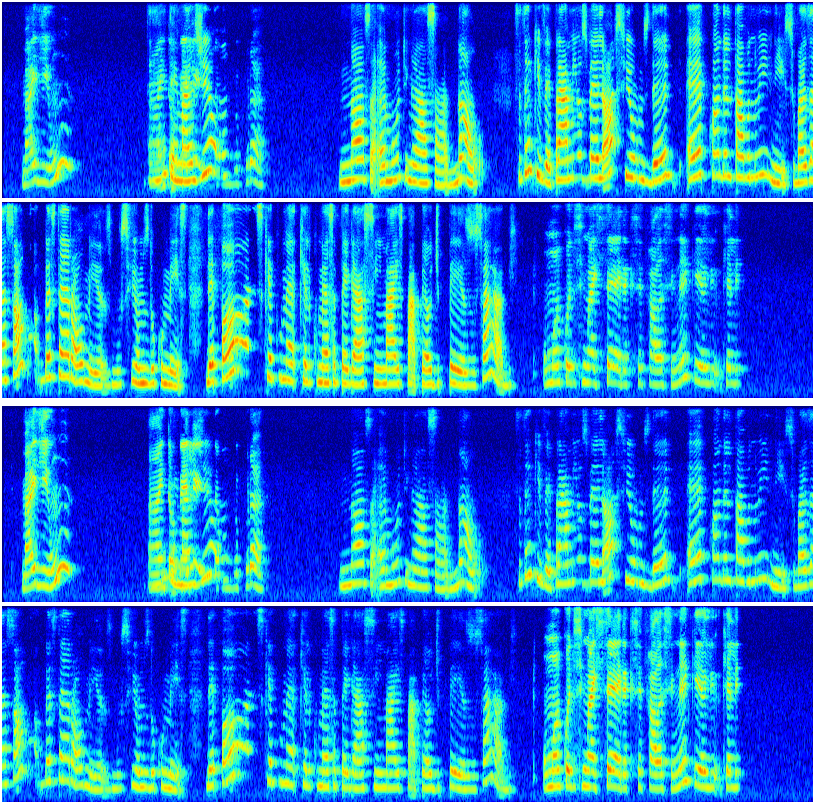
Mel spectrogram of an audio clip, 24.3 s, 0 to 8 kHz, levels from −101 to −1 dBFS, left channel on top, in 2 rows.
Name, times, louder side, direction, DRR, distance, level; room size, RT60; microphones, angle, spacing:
voice 1, 0.3-1.0 2.2-3.9 20.3-23.2, right 7 dB, 35° right, 0.3 m, -34 dB
voice 2, 2.2-3.4 5.1-7.2 7.7-19.8, left 8 dB, 80° left, 0.3 m, -32 dB
6.6 x 3.0 x 2.2 m
head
